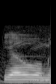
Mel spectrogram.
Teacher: میم کو میم کے ساتھ ملایا ہے تو منہ کے اندر رکھا ہے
